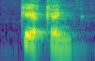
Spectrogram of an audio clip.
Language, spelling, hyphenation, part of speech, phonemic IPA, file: Dutch, keerkring, keer‧kring, noun, /ˈkeːr.krɪŋ/, Nl-keerkring.ogg
- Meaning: tropic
